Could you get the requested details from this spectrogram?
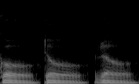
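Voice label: "kotoro", concatenated syllables; Affixing experiment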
